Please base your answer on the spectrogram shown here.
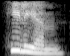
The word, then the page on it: helium: ‘hi:lıəm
